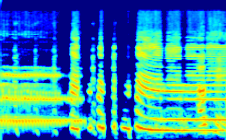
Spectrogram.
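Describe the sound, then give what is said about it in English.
A voice mimics a hip hop air horn, with a long buzzing blare, a quick run of choppy honks, then another drawn-out blast sliding down in pitch, loud. “I like to do a little hip hop air horns just because it's my favorite part of the story.”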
